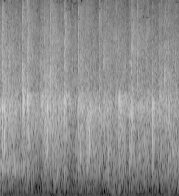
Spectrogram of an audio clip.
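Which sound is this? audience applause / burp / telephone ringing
audience applause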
